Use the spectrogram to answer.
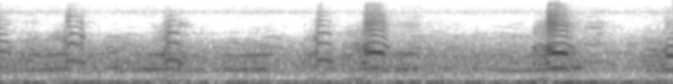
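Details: Canada geese flying in flocks over north Idaho in the Pacific Northwest in a snowless winter, moving back and forth: distant nasal honks, a few spaced about half a second apart, over a steady low rumble.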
